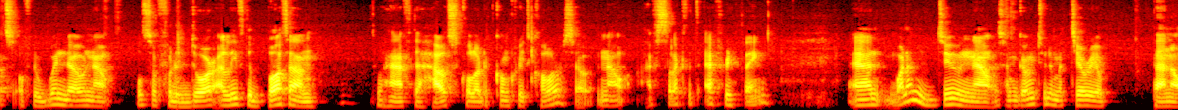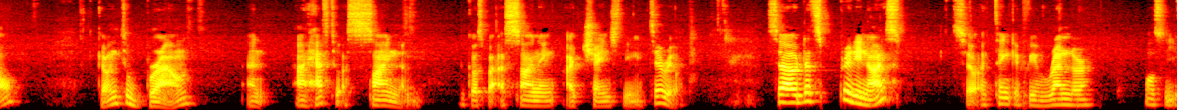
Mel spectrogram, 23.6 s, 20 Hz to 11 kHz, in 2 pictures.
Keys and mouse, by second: 0.0 shift+click, 1.0 shift+click, 1.8 click, 1.9-2.8 middle drag, 5.3-7.4 middle drag, 10.0 click, 13.6 click, 15.8 click, 18.7-19.9 middle drag.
